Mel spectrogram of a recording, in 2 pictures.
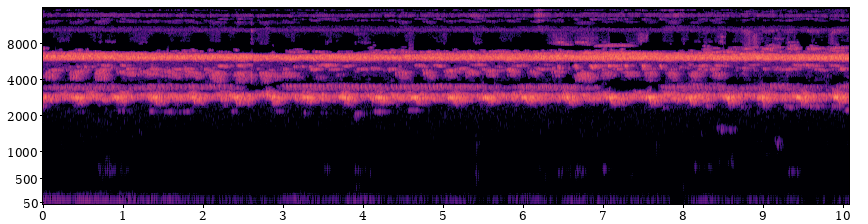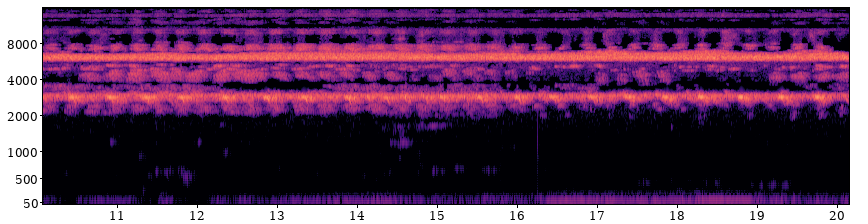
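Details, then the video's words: Crickets at night: a high, continuous shrill trill held in two steady bands, pulsing about twice a second, over a soft low background hum. "Suara jangkrik pada malam hari"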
